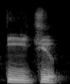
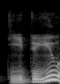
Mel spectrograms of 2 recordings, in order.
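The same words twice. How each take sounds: First: The two words are linked together smoothly. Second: The two words are said separately, not linked. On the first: The speaker calls it right. "연결해서 did you라고 합니다" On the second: The speaker calls it wrong. "did you 하지 마시고"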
